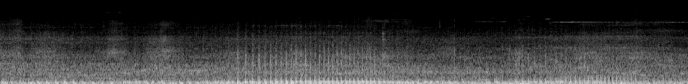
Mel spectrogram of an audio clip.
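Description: A small 150cc motorcycle engine running on the move, with a rapid, even firing rattle that gets a little louder in the middle.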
